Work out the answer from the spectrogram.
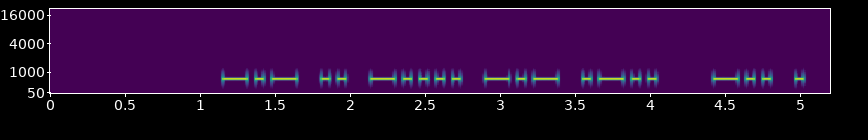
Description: Morse code, heard as a keyed tone, about 22 wpm, 700 Hz. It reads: KI6KL DE
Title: USA Callsign DE Callsign 22wpm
